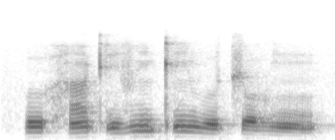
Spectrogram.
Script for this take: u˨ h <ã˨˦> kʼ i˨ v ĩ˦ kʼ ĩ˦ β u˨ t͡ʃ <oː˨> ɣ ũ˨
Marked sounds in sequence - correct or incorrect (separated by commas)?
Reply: correct, incorrect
